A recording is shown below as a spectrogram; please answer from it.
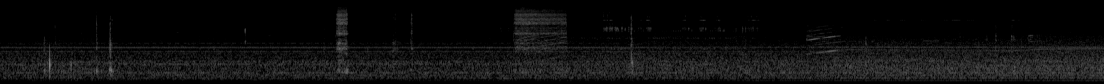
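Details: SV2000 VHS/DVD recorder combo with a steady motor hum, scattered sharp ticks and short whirring bursts from the mechanism; a fault said to be common to these units, cause unclear.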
